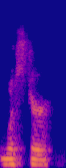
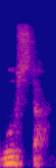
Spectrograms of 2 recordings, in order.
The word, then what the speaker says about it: Worcester: but we pronounce it worcester and then if you're somebody who truly grew up there you might say wusta so that's how i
